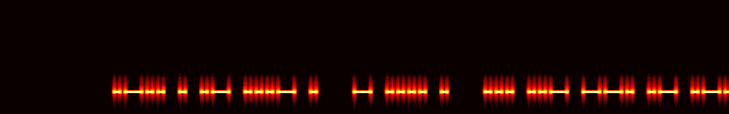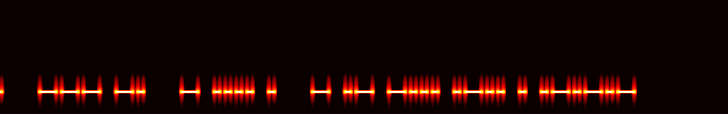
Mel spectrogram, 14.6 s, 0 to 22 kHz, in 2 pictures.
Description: Morse code, heard as a keyed tone, about 22 wpm, 700 Hz. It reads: LEAVE THE SUGAR ON THE TABLE.
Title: Sentences from Top 1200 Words 22wpm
